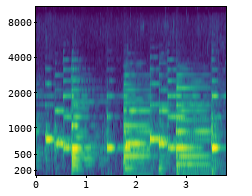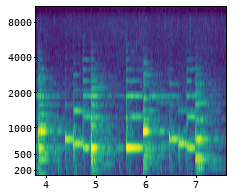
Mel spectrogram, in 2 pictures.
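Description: Background piano music: a slow melody of single notes and chords, with new notes struck roughly once a second and fuller chords around the middle.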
